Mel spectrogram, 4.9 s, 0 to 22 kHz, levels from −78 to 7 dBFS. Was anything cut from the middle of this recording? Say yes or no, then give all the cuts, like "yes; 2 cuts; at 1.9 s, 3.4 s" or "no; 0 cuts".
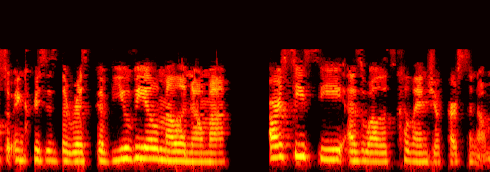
no; 0 cuts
